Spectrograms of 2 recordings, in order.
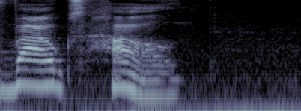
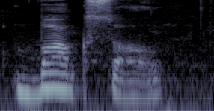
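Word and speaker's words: Vauxhall: about hull box hal now it's not valk's hull how do you think it is give me possibilities what do you think what do you think give me one give me two give me three okay ready this subway station it's called box sold box soul it's not vox hull no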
